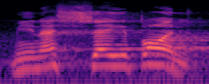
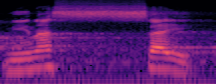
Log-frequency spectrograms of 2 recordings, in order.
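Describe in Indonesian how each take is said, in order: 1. Konsonannya dibaca seperti bunyi sh. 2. Konsonannya dibaca seperti bunyi s biasa. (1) "huruf shin" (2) "Jadi campur dengan huruf sin"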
